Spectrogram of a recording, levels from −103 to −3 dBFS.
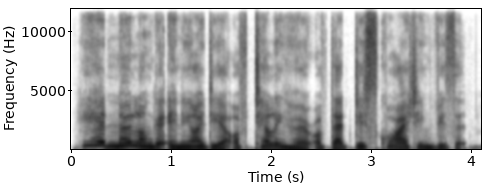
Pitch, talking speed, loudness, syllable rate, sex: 240 Hz, 190 wpm, -15 LUFS, 5.2 syllables/s, female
